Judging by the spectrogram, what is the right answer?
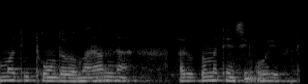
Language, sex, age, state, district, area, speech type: Manipuri, female, 30-45, Manipur, Kakching, rural, spontaneous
